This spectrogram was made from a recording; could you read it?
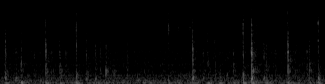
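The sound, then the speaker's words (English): Rapid, irregular clacking of keys on a computer keyboard, a steady stream of crisp taps over a low background hum, with no voices. “Oh, shit, wasn't typing nothing.”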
